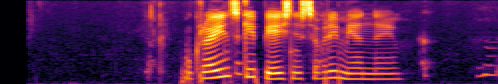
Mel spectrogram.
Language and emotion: Russian, neutral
